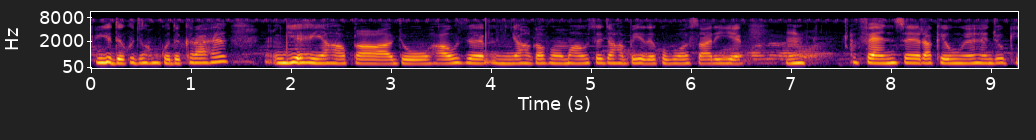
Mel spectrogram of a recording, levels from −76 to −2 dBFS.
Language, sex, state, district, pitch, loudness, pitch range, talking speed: Hindi, female, Uttarakhand, Uttarkashi, 210 Hz, -20 LUFS, 200-225 Hz, 215 wpm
